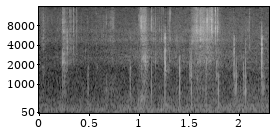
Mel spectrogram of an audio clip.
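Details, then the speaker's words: Honda Accord / Acura TSX removed upper control arm: sharp irregular clicks as the loose ball joint is pushed up and down; dangerously worn, could pop out of its socket; control arm replaced. "even making clicking noise you can you can hear it's going up and down so this is very dangerous situation this could have popped out of its socket"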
